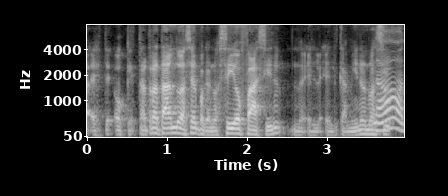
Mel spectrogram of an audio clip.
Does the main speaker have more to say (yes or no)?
yes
